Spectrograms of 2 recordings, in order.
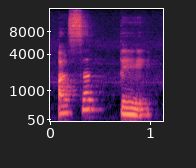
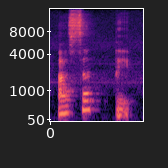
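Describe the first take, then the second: Both takes have the same delivery.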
